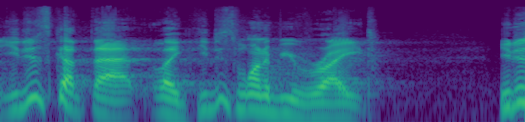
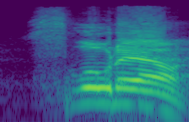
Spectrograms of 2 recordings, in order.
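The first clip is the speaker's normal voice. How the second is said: loud sharp command to slow down; angry shout; 6 semitones higher, 9 dB louder than usual. Retold or imitated. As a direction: bark it like an angry father. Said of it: "It was my angry voice".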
